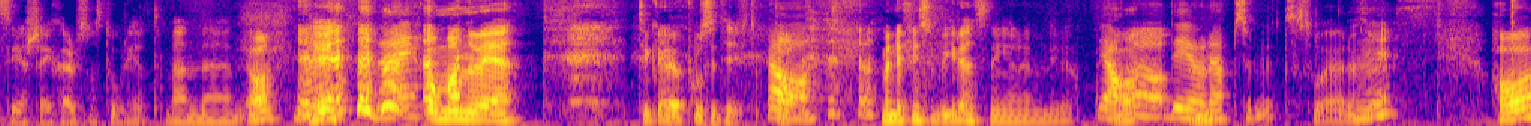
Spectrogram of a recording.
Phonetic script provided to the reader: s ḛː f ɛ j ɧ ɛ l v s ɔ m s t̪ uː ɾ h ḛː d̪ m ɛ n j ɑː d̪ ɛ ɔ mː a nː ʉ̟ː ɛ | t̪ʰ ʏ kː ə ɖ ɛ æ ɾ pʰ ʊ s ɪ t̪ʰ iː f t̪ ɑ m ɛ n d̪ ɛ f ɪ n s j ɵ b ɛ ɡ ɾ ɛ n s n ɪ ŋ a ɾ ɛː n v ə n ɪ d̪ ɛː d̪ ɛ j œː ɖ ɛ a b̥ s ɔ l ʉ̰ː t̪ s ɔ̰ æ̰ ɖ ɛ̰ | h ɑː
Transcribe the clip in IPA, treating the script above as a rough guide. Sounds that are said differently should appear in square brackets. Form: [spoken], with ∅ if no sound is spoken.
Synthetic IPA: s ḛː [ʂ] ɛ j ɧ ɛ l v s ɔ m s t̪ uː ɾ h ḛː [t̪] m ɛ n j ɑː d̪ ɛ ɔ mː a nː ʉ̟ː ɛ | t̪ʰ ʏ kː ə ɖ ɛ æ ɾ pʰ ʊ s ɪ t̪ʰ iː f t̪ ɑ m ɛ n d̪ ɛ f ɪ n s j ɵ b ɛ ɡ ɾ ɛ n s n ɪ ŋ a ɾ ɛː [∅] v ə n ɪ d̪ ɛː d̪ ɛ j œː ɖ ɛ a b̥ s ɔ l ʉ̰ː t̪ s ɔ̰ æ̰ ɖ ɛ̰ | h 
